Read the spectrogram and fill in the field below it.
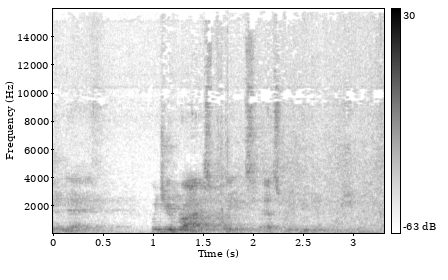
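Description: An elderly man speaks briefly in a large echoing hall.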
